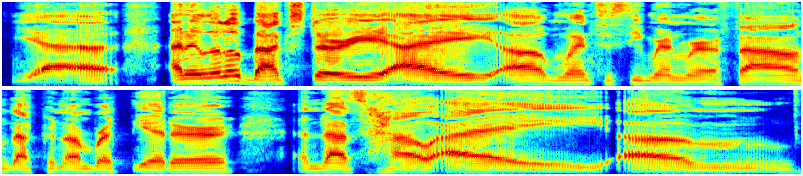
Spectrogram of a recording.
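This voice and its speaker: A man with a very low voice hosts a podcast in a casual, upbeat way, often pausing on ums. The sound is dry and close, with no room around it. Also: no echo. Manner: upbeat, enthusiastic, many ums. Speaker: podcast host. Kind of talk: casual interview chat.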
